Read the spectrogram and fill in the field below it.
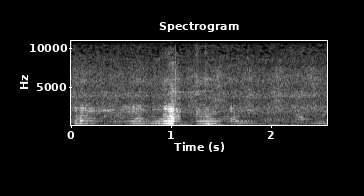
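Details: Honey bee colony being transferred while the captured queen's wings are trimmed; a droning buzz with stacked harmonic tones, a louder swell around one second and a sharp knock shortly after.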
